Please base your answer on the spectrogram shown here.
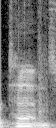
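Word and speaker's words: Thames: The the river tens it's although it's spelled t h a m- s was one of the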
